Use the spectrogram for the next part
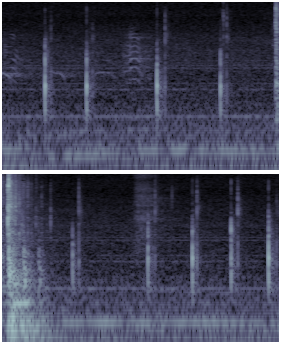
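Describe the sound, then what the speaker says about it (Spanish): A door closes with a single dull thunk partway through, set in a quiet indoor room among faint scattered ticks and clicks. "Entra y cierra la puerta."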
